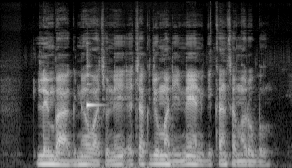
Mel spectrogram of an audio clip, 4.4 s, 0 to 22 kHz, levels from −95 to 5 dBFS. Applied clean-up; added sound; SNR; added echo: none; Marimba, xylophone; 1 dB; none.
